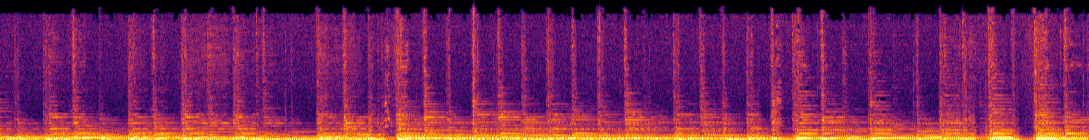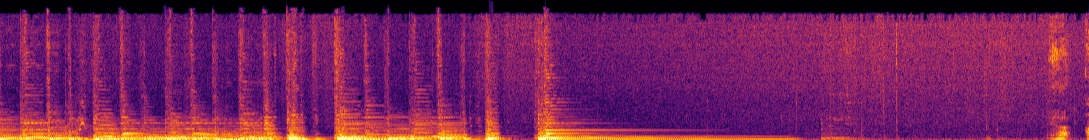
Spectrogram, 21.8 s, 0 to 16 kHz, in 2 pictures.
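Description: Acoustic jazz guitar strumming chords in a syncopated 3-3-2 then 2-3-3 pattern, loud and close, with repeated accented strums over about sixteen seconds before a final chord rings out and fades.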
